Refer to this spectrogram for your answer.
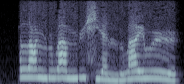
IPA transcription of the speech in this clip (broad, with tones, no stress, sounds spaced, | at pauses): l ɑ˥˧ ŋ ɻ w ä˥˧ m y˥˩ ɕ j ɛ˨˩ n ɻ w a˥ ɪ̯ ɻ ɻ̩˥˩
